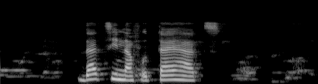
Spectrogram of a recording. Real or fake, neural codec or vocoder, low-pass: fake; codec, 16 kHz, 4 kbps, X-Codec, HuBERT features, trained on balanced general audio; 7.2 kHz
